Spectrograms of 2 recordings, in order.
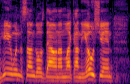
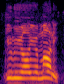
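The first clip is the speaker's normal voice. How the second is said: lightly voiced stick-up man, pitched up; mock robber; 4 semitones higher than usual. Joking about making a withdrawal, mock robber demand. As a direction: play at demanding cash in a holdup. Pretends to rob a bank.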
